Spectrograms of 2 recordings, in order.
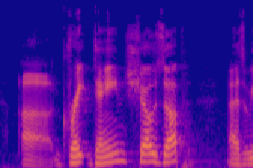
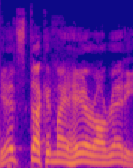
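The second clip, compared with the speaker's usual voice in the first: laughing; 6 semitones higher, 8 dB louder than usual. Retold or imitated. Voicing girl in book.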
